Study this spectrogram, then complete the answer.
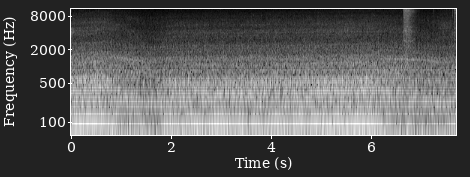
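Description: Tractor engine idling in Farming Simulator 17, a steady low drone with a faint harmonic hum that runs throughout, joined by a brief hiss of air near the end, with no voices.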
